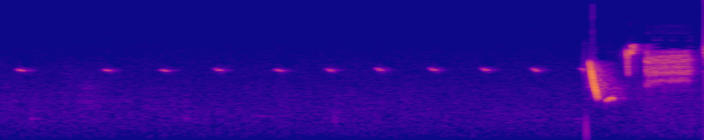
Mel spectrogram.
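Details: Nightingale singing in the early morning: a steady row of soft, high pips about every quarter second, then a sudden loud, harsh burst of buzzy notes at the end.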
